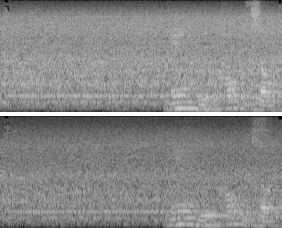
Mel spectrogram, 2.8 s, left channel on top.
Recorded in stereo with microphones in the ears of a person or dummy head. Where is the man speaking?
60° left (ahead or behind), 4.5 m.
